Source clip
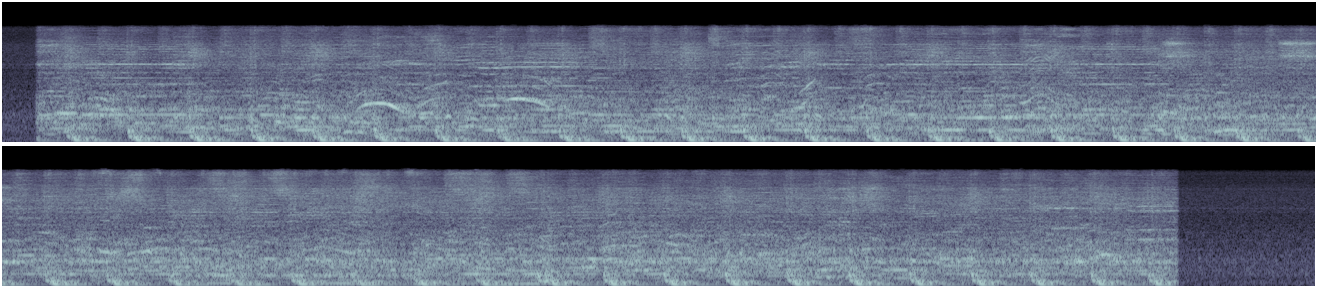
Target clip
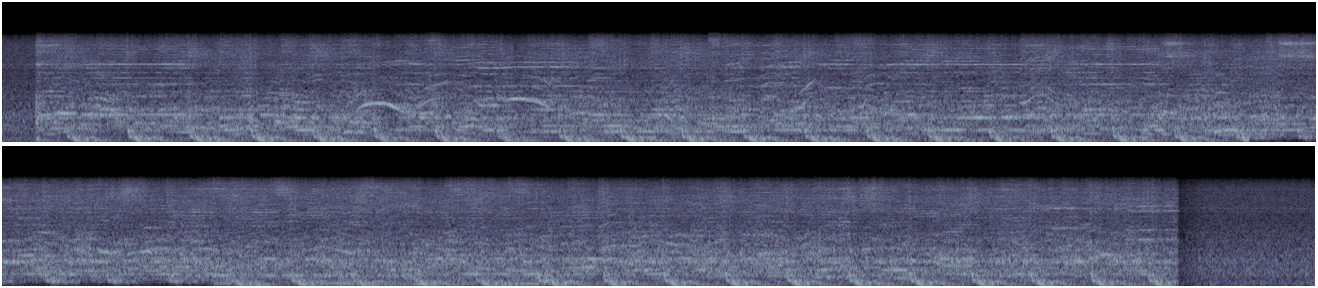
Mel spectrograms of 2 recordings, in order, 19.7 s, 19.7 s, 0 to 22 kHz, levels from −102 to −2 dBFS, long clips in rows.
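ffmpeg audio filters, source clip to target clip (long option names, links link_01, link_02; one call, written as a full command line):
ffmpeg -i in.wav -filter_complex "[0:a]asettb=1/sr,asplit=3[link_01][link_02][link_03];[link_01]atrim=end=9.354[link_04];[link_02]atrim=start=9.35:end=11.45,asetpts=PTS-STARTPTS,afade=type=in:duration=0.004:curve=qsin,afade=type=out:start_time=2.096:duration=0.004:curve=qsin,highpass=frequency=140:width=0.5412,highpass=frequency=140:width=1.3066[link_05];[link_03]atrim=start=11.446[link_06];[link_04][link_05]acrossfade=duration=0.004:curve1=hsin:curve2=qsin[link_07];[link_07][link_06]acrossfade=duration=0.004:curve1=qsin:curve2=hsin,acompressor=threshold=-41dB:ratio=8,volume=3dB" -ar 16000 -c:a g722 out.g722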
